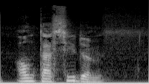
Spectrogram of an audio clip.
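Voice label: "antacidum", Dutch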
